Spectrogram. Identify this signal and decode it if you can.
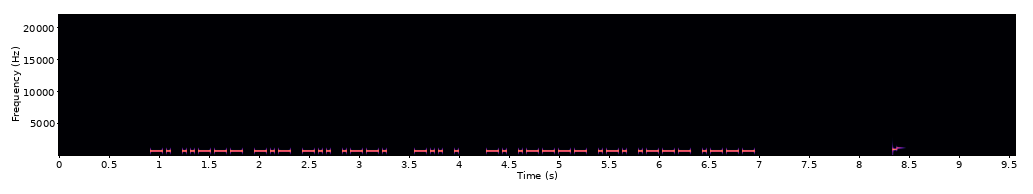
Morse code, heard as a keyed tone, about 32 wpm, 700 Hz. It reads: N2KDP DE N1RJJ
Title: USA Callsign DE Callsign - 5 Characters - 30wpm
